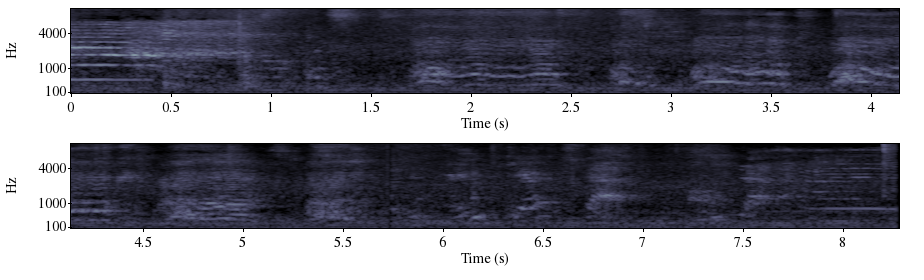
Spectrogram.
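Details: One of twin infants, just woken, crying: repeated rhythmic wailing over background music, ordinary infant crying.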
